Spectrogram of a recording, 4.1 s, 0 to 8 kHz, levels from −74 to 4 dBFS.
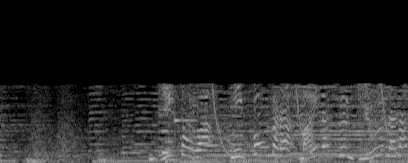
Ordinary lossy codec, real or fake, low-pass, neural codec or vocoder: AAC, 16 kbps; real; 7.2 kHz; none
